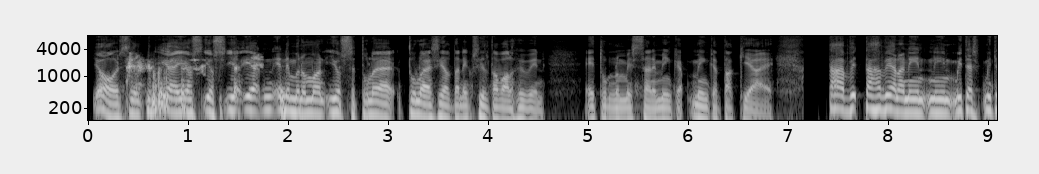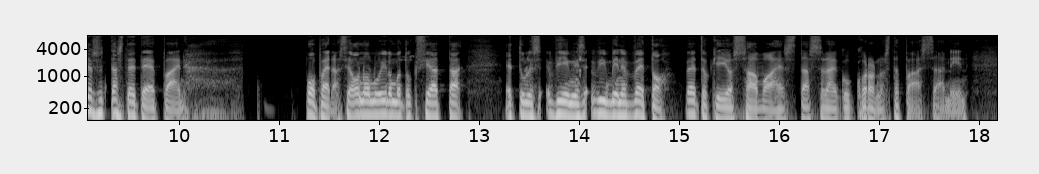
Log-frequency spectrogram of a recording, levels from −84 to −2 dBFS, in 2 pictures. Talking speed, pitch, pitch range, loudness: 185 wpm, 125 Hz, 100-150 Hz, -26 LUFS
